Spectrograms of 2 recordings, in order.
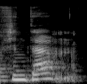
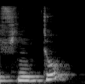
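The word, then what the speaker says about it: fintò: pourquoi ce nom alors Finder déjà je trahi un peu l'occitan puisqu'il faudrait prononcer finto et c'est l'injonction en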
